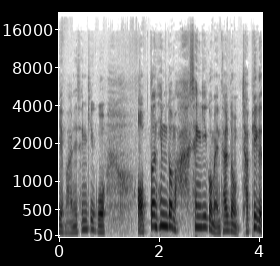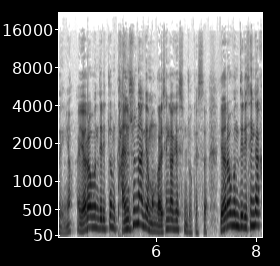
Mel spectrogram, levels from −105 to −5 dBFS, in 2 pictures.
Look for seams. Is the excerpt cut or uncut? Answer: cut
